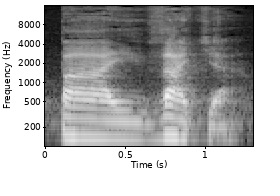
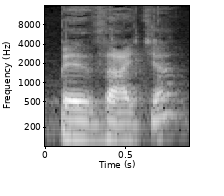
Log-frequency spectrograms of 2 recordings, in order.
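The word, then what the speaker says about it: παϊδάκια: So the first word will be pedakia, the second word would be paidakia, not pedakia, paidakia.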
